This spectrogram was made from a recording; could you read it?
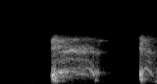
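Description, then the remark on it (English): Two loud coughs with a pause between: a longer, raspy first cough followed by a shorter second one, with no talking. “I'm coughing.”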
